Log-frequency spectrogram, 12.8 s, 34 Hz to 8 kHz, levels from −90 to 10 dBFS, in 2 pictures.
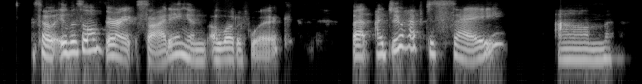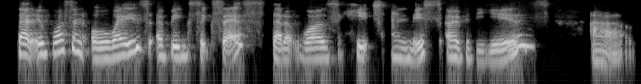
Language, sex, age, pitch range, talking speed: English, female, 30-49, 165-235 Hz, 165 wpm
